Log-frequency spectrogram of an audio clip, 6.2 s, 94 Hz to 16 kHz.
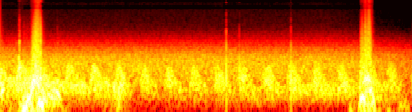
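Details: A fetal heartbeat at 18 weeks' gestation on an Angel Sounds fetal Doppler: a rapid, regular, galloping whoosh at roughly 150 beats a minute.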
